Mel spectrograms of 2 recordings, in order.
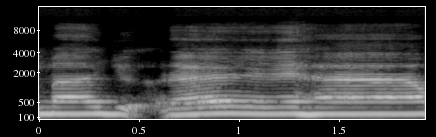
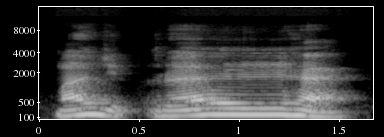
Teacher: Cara bacanya mencondongkan alif kepada kasroh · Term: imalah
